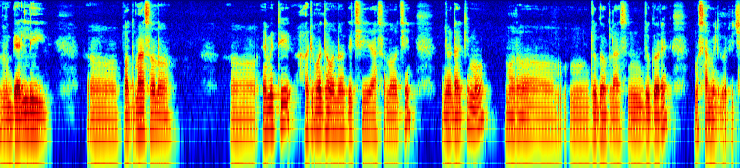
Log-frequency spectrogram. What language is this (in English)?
Odia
